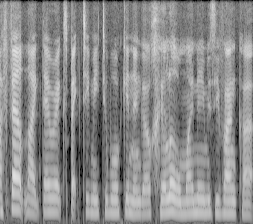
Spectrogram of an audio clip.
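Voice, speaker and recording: A woman with a British accent talks at a very fast pace. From England, Birmingham. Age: 40s. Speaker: digital consultant. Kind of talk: interview.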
